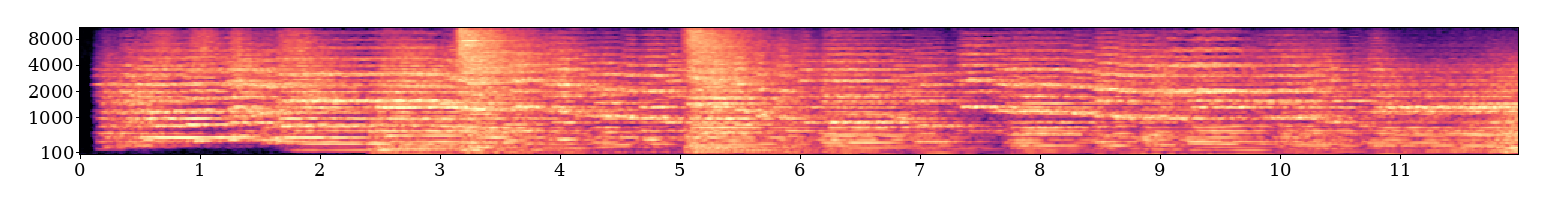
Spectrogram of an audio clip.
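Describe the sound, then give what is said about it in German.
Full, loud orchestral music from an opera, the opening of one of its parts, with sustained brass and strings, swelling into bright climaxes over a steady low foundation, playing continuously with no voices. “Und dann hören sie zum Beispiel auch solche Musik von Wagner komponiert. So beginnt ein Teil der Oper Lohengrin.”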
